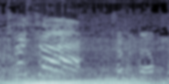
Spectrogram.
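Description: A Jeep's engine running with a steady low drone as it crawls over the rocky trail. About half a second in, a voice calls out briefly, sliding down in pitch.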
